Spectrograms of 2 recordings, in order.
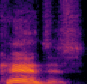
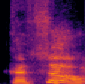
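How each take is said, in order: First: The name ends with a 'sas' sound. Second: The name ends with a 'saw' sound. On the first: The speaker calls it wrong. "Kansas got it wrong" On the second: The speaker calls it right. "They should be called Kassaw"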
